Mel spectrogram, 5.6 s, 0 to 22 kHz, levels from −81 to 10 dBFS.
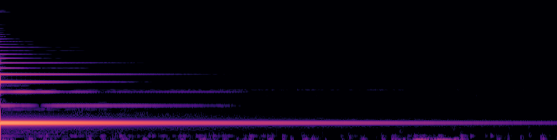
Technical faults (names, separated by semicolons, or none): none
